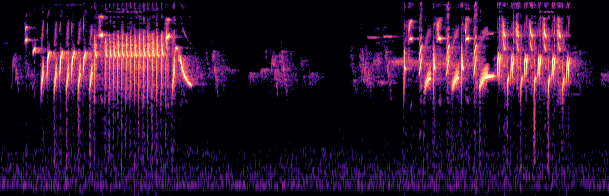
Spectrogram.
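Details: Goldfinch singing, meant to excite other birds and teach young goldfinches their song: two bursts of quick, high twitters and buzzy rattling trills separated by a short pause, lively and chattering.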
